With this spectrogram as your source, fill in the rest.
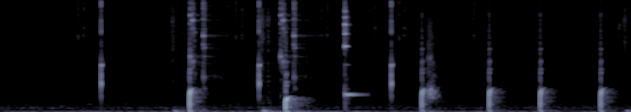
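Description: Video game sound effects click and thud in quick succession.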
